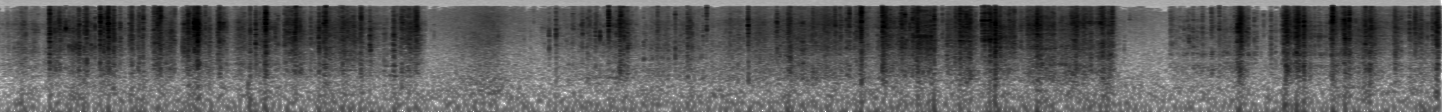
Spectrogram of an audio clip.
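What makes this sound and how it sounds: Long fingernails rub and scratch the leaves of a green laurel leaf wreath with a red ribbon, held up close. Dense, crisp crinkling and scratching fills the clip in bright, high bursts, broken by a few brief quieter pauses.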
